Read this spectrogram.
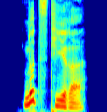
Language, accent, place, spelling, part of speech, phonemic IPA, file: German, Germany, Berlin, Nutztiere, noun, /ˈnʊtstiːʁə/, De-Nutztiere.ogg
- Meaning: 1. nominative plural of Nutztier 2. genitive plural of Nutztier 3. accusative plural of Nutztier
